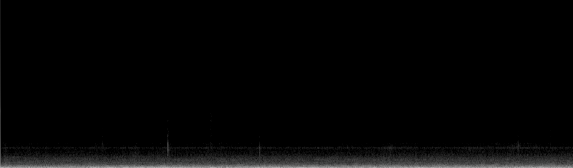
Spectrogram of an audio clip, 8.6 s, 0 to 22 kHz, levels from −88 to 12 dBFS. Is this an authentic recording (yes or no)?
no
